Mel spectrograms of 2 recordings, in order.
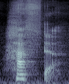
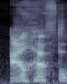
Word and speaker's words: have to: have to do it some students don't understand this and they say I have to buy I have I have to go using the V but really it's an F so try with me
